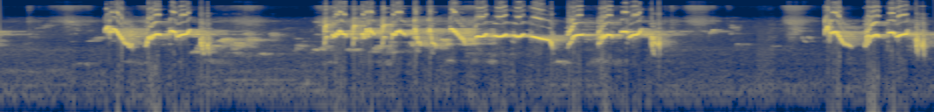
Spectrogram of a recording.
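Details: White-rumped shama ngeplong song for training captive shamas: bursts of rich whistles with sharp down-swooping notes and rapid chirps, grouped into three phrases separated by short pauses.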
